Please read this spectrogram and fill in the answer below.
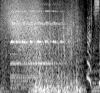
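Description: Cartoon magic sound effect of an egg being turned to stone by a glowing stone-gaze: a shimmering rush with a few steady high tones over a crackling, grinding rumble, about a second and a half long, cutting off suddenly.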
